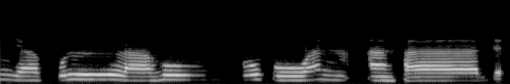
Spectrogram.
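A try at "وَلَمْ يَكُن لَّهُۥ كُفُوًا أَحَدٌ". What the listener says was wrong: kenapa panjang saya tanya? Ada mad nggak di situ? Ada mad nggak ahad? Nggak ada mad, ingat itu patokannya. Kalau nggak ada bacaan panjang, nggak ada. Itu ya, kan nggak ada, itu pendek semua. Ahade, kayak mohon maaf, kayak orang judes, kayak orang males, kayak orang marah.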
